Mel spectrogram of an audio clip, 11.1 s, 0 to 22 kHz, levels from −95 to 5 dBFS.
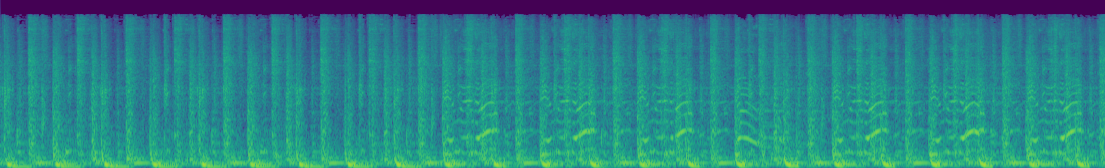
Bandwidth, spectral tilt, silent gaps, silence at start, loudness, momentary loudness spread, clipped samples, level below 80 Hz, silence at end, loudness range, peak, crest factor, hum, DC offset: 15.5 kHz; -4.5 dB/octave; none; 0 s; -18 LUFS; 3 LU; under 0.1%; -26 dBFS; 0 s; 2 LU; -2 dBFS; 16 dB; none; under 0.1%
